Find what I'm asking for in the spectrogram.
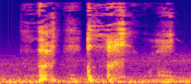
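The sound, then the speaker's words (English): A man coughing and clearing his throat with a few hoarse, rough bursts separated by short pauses. “He coughed.”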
